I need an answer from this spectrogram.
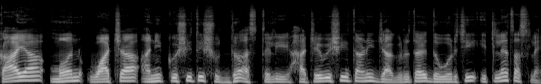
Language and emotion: Goan Konkani, neutral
